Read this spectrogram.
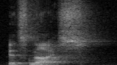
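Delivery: usual speaking voice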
